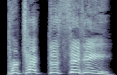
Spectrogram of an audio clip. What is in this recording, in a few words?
Female Human Attack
